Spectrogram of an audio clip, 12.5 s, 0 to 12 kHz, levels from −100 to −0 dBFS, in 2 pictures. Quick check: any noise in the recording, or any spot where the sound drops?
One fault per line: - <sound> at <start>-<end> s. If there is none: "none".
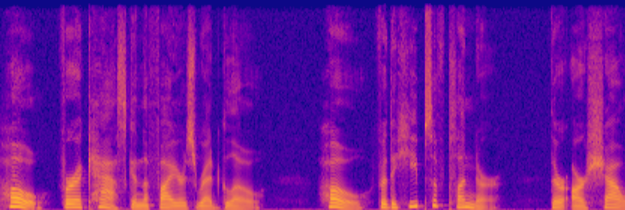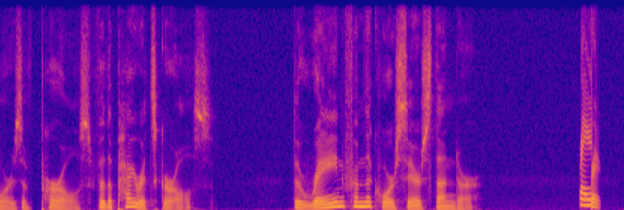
- chirp at 12.0-12.3 s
